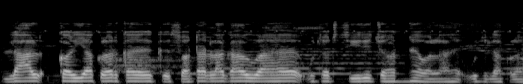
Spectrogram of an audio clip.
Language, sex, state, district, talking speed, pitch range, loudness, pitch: Hindi, male, Bihar, Vaishali, 195 wpm, 130-150 Hz, -26 LUFS, 145 Hz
